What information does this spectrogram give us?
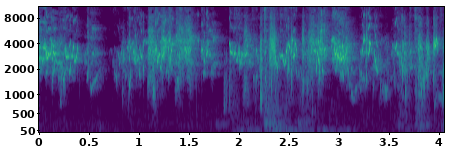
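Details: Loud, harsh squawks mixed with rapid warbled chirps from pet budgies, an almost unbroken babble of several birds calling at once.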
